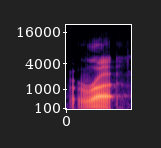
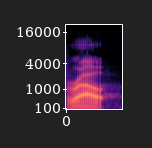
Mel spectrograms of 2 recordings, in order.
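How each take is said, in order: First: The name is said like the word 'rut'. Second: The name is said like the word 'route'. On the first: The speaker calls it right. "so it's Rut" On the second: The speaker calls it wrong. "I said it wrong. I said route"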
